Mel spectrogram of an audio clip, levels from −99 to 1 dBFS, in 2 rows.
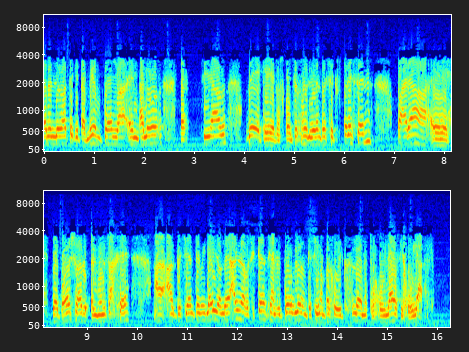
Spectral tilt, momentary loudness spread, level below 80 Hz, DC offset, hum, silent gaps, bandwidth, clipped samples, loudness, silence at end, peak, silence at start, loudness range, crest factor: -6.5 dB/octave; 7 LU; -62 dBFS; under 0.1%; none; none; 6.6 kHz; under 0.1%; -24 LUFS; 0.35 s; -12 dBFS; 0 s; 1 LU; 12 dB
